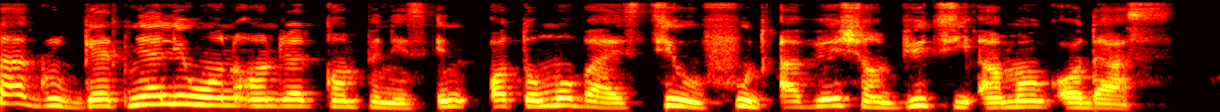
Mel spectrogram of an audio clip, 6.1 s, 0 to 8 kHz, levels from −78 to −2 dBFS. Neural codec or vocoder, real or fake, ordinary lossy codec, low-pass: none; real; none; 7.2 kHz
